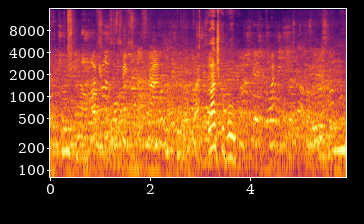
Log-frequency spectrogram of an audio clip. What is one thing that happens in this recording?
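A man and a young woman talk across a table.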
